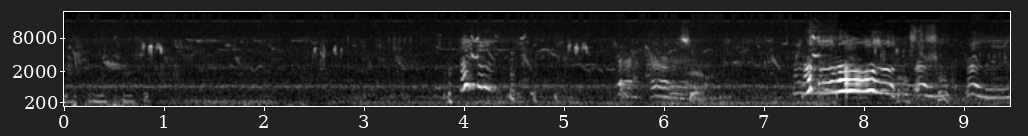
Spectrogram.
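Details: Puppies, 8 weeks old, from a litter of six born to the neighbour's dog Sunny, give short high yips and whines, clustered near the end after stretches of low background noise and faint human talk.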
